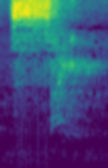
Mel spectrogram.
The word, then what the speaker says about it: sign: When IGN come together, then I has a long vowel sound and G is silent.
